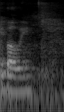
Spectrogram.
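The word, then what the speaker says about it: Boie: It's gonna be Bowie. Am I saying it right? Bowie. B-O-I-E. Bowie. We're gonna say Bowie.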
